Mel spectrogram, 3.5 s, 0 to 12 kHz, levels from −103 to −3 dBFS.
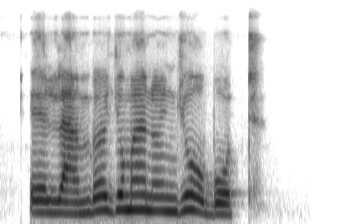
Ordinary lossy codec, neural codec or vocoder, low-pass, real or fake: Opus, 32 kbps; codec, 16 kHz, 8 kbps, FunCodec, trained on LibriTTS, 25 frames a second; 7.2 kHz; fake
